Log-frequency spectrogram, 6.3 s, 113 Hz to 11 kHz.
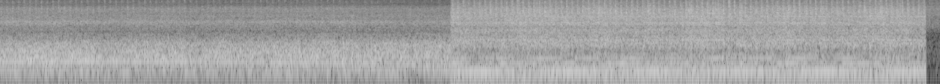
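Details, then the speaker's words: Exmark Metro 36, about 20 years old, with a new spindle and fresh spindle bearings: a steady, high-pitched deck drone with no grinding or squeal. The deck is quiet, though the muffler and rear still rattle. "I have to tell you, with the new spindle bearings in here, this thing sounds brand new in the deck section."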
